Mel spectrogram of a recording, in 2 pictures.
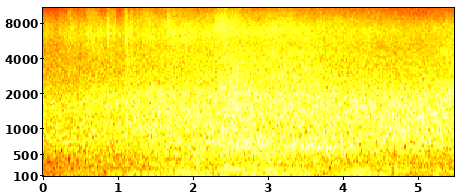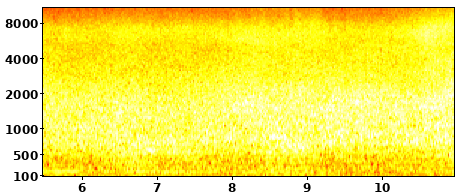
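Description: A motor vehicle's engine running steadily at a low, even pitch, with a broad rushing noise over it.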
